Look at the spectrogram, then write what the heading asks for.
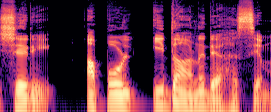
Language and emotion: Malayalam, neutral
